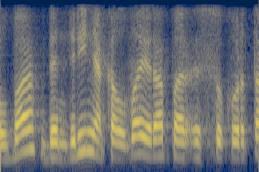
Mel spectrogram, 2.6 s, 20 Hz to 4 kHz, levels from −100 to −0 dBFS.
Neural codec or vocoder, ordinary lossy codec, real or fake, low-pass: codec, 24 kHz, 0.9 kbps, DualCodec; AAC, 24 kbps; fake; 3.6 kHz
